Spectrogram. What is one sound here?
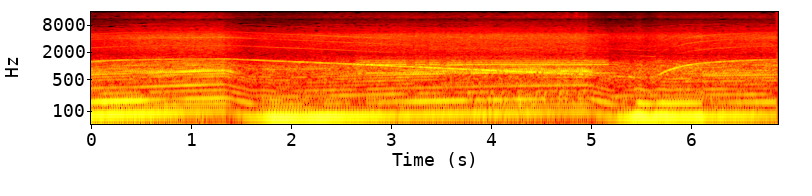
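A car engine roars and revs, dropping in pitch as it shifts gears.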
